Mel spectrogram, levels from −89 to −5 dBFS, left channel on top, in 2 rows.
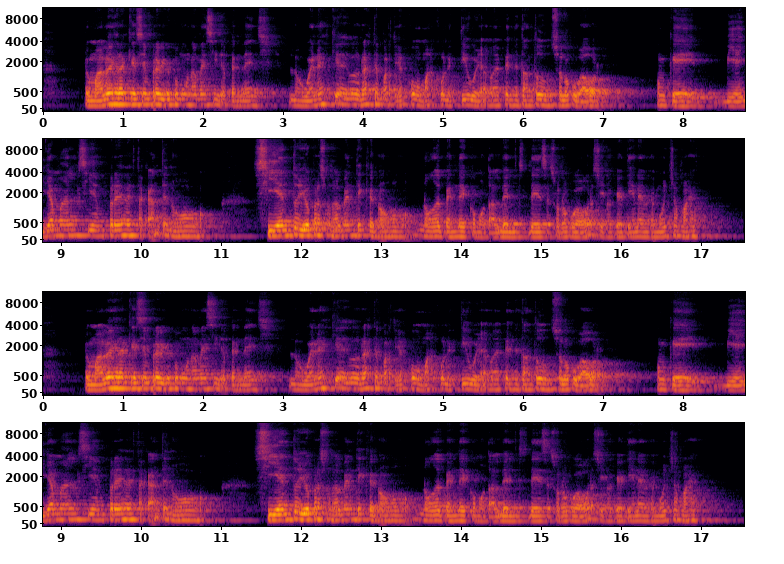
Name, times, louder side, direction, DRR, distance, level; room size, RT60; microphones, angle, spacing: voice 1, 0.5-7.0 7.7-10.8 11.4-17.0, equal, 15° left, 0 dB, 1.0 m, -32 dB
27.5 x 9.6 x 4.7 m, 1.3 s
head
